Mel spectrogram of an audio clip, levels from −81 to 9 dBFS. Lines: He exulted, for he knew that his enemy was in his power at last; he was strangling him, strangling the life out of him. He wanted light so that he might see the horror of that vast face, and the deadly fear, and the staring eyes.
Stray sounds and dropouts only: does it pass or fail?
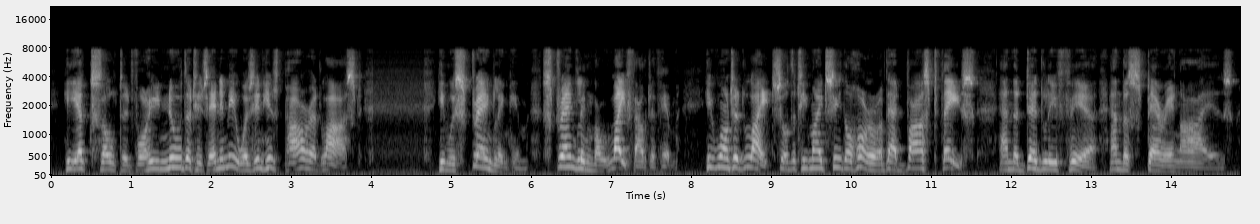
pass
